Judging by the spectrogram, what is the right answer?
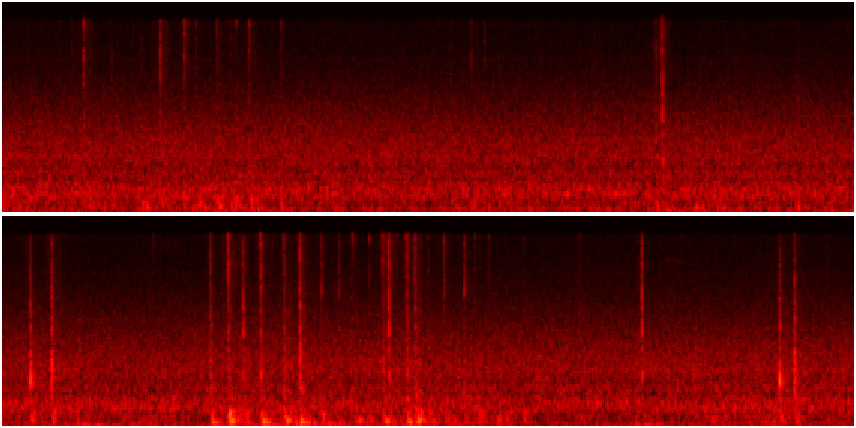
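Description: Typing on a computer keyboard: a few scattered key clicks, then a quick run of keystrokes about seven seconds in, over a faint steady hiss.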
